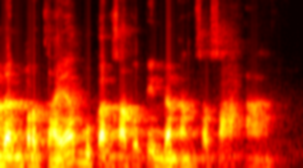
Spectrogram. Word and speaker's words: sesaat: Jadi yang dimaksud mendengar dan percaya bukan satu tindakan sesaat. Apalagi tindakan sesat. Sesaat, ya, bukan sesat. Cara bacanya salah.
